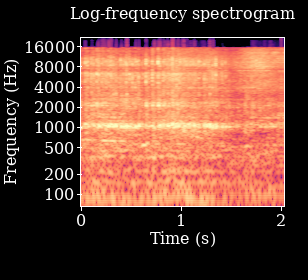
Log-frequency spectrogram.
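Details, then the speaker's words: TVS Jupiter scooter engine running with a harsh, very loud metallic clatter and rattle, suspected cracked connecting rod bearing; engine then opened to show the connecting rod. "क्योंकि इसमें engine में से काफी ज्यादा आवाज आ रहा है इसमें बेरिंग क्रैक के बेरिंग क्रैक के रोड दोस्तों काफी ज्यादा आवाज आ रहा है"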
